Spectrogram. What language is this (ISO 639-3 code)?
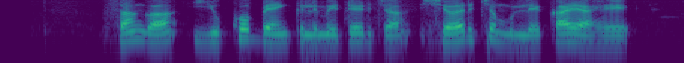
mar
